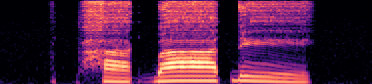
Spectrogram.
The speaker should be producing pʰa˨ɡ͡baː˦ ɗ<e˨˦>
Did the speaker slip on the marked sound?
yes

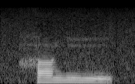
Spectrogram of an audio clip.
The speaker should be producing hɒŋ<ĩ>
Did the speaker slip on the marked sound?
yes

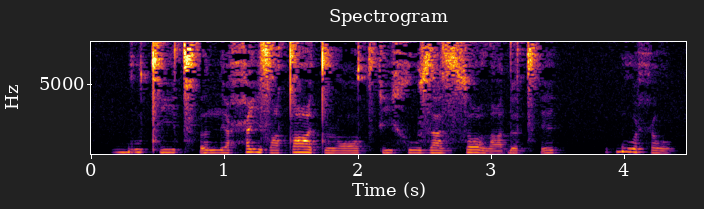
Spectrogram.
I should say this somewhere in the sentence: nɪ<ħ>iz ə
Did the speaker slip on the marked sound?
no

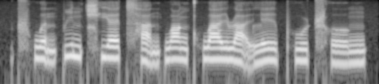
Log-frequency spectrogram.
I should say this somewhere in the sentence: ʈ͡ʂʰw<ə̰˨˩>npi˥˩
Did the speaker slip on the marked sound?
no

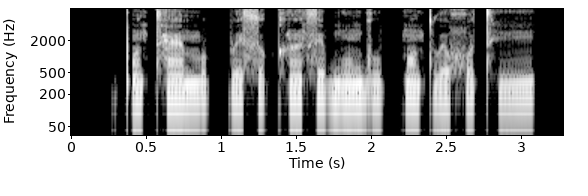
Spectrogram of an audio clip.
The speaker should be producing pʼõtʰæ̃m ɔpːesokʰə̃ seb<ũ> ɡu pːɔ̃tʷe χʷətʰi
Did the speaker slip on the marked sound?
no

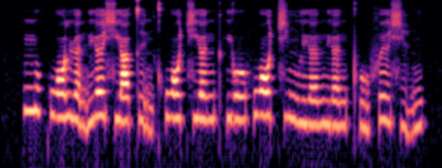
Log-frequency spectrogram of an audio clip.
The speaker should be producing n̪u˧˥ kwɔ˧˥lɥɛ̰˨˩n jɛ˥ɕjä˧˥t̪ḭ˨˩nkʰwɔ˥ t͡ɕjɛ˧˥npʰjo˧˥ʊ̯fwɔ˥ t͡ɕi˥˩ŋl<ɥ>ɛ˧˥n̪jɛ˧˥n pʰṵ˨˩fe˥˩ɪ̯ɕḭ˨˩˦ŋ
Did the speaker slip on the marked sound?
yes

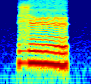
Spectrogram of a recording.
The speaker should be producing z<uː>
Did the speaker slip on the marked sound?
yes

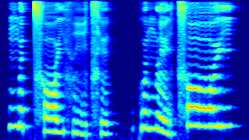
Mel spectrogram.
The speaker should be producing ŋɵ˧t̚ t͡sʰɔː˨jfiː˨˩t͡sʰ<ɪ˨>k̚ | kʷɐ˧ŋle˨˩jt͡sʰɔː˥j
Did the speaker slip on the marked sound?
no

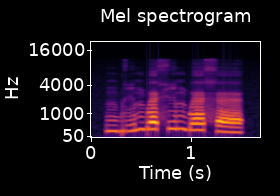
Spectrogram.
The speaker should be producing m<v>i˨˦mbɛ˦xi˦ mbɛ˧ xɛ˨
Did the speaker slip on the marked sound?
yes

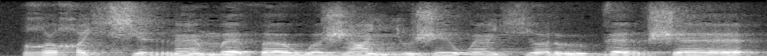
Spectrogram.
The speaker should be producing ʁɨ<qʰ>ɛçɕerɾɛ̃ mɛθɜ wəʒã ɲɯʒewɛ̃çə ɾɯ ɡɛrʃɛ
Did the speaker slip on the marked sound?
yes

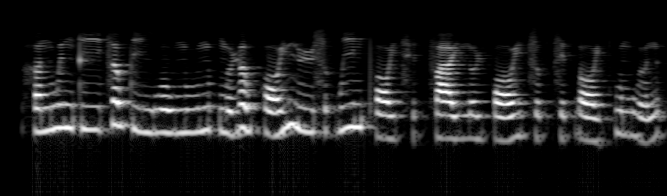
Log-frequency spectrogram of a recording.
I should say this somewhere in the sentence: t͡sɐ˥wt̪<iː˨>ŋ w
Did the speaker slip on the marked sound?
no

